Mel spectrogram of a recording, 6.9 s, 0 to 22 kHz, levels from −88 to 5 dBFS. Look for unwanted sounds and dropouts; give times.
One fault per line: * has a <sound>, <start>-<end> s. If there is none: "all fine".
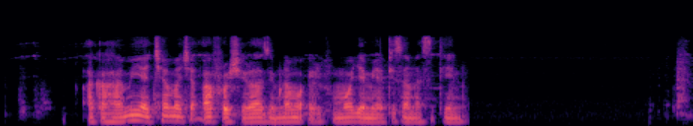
all fine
